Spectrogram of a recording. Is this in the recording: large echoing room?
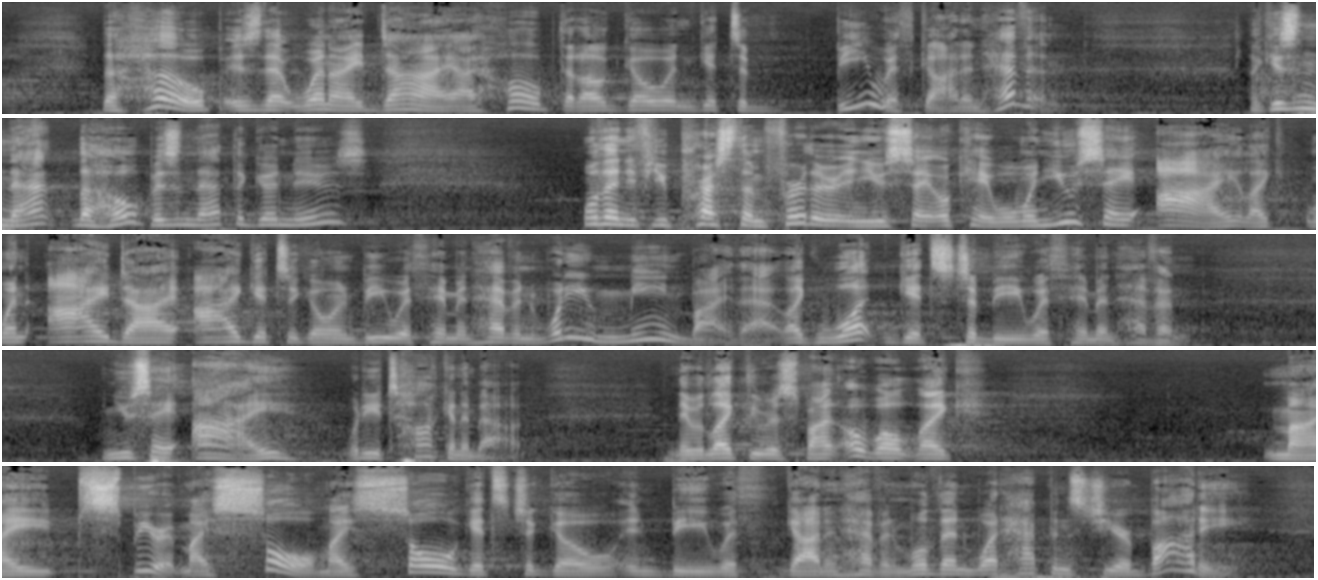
yes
